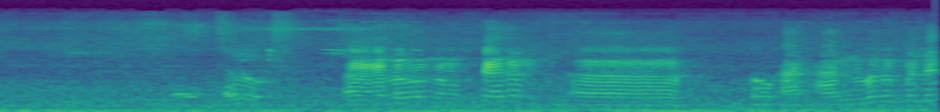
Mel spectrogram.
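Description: A middle-aged man speaks calmly into microphones, close by.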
